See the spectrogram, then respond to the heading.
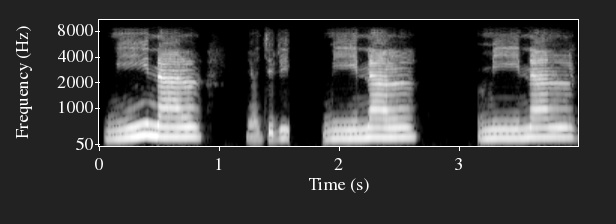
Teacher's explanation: untuk menjaga minya tetap cuman satu harokat saja. Minal, kalau minal itu lebih dari satu panjangnya.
